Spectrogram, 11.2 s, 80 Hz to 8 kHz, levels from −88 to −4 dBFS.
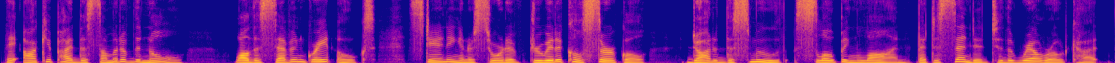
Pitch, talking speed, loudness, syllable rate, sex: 205 Hz, 160 wpm, -18 LUFS, 4.6 syllables/s, female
